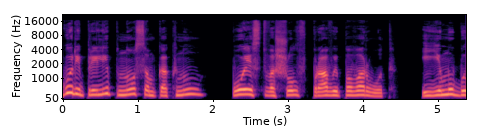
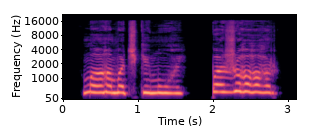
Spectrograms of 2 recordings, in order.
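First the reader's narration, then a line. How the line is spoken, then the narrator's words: Sobbing. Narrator (Russian): всхлипнула Виолетта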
